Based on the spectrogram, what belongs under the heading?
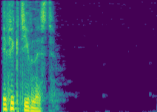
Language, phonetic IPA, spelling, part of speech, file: Russian, [ɪfʲɪkˈtʲivnəsʲtʲ], эффективность, noun, Ru-эффективность.ogg
- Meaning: 1. effectiveness, efficiency (extent to which time is well used) 2. efficacy, efficacity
